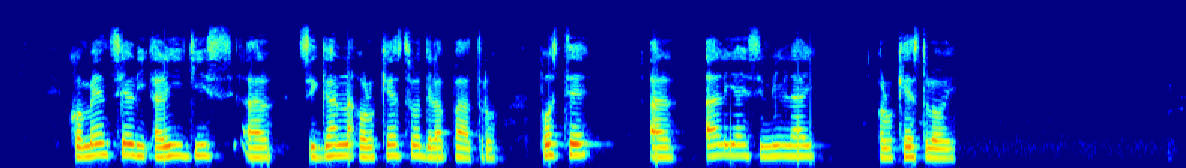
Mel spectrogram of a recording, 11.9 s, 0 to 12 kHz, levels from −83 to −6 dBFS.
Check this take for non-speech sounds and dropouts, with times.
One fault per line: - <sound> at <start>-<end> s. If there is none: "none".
none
